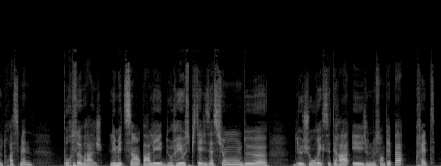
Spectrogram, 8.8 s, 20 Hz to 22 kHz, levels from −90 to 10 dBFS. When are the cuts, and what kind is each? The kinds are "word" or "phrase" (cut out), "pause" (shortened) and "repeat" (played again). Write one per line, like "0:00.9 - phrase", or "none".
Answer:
0:02.1 - pause
0:02.8 - word
0:05.9 - word
0:07.3 - phrase

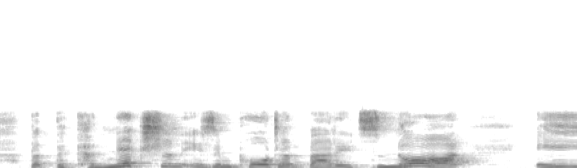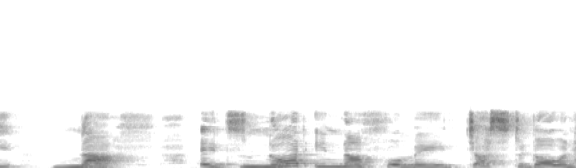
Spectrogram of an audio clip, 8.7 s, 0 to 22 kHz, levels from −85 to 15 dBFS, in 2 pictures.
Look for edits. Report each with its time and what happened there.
none

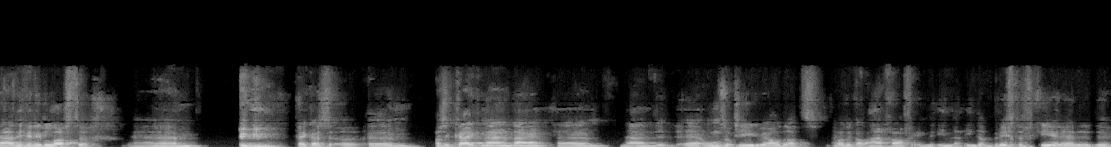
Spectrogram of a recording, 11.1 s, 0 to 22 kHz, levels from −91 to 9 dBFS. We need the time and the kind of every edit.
0:02.9 - pause
0:04.2 - pause
0:06.1 - pause
0:07.3 - phrase
0:08.3 - word

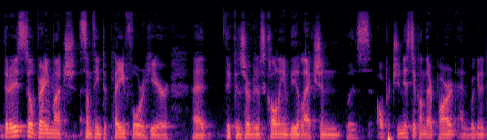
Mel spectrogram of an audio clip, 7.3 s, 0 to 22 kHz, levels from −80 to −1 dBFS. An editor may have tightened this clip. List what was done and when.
0:01.2 - word
0:05.1 - word

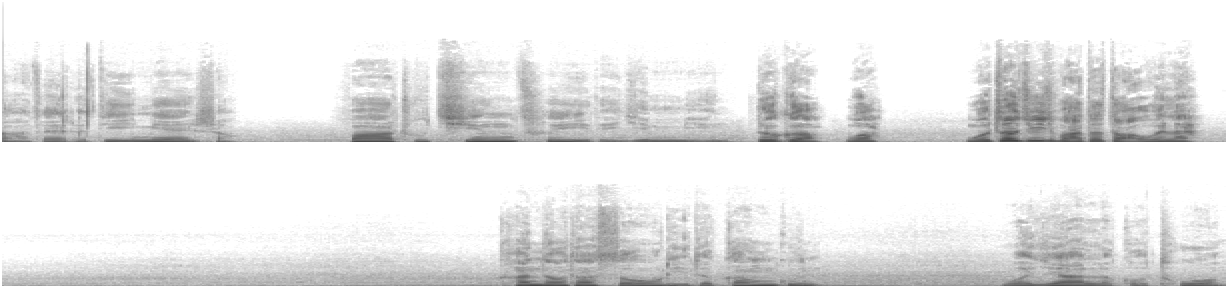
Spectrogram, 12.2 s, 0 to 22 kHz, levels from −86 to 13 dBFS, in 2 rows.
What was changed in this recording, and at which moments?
0:01.3 - pause
0:03.7 - pause
0:04.1 - pause

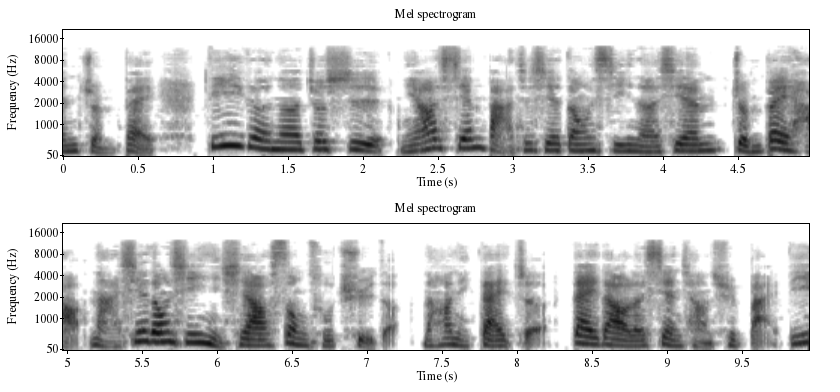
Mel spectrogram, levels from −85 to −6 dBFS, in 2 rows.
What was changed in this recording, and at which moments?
0:02.2 - pause
0:08.3 - pause

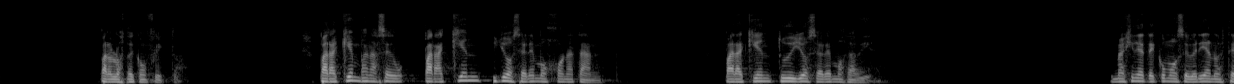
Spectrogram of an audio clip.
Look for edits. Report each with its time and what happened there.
0:01.3 - word
0:04.9 - word

